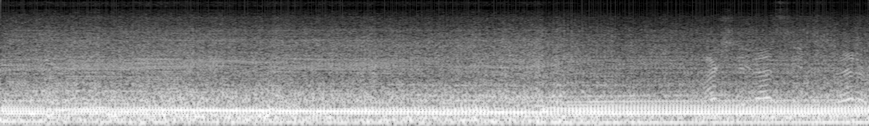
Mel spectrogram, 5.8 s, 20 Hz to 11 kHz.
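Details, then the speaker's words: 1984 Yamaha XT600 single after fitting correct standard jets (wrong-sized jets had caused breakup under load; pilot screw set 1.5 turns), wide-open desert pull: strong, steady drone with no stumble or bog; best it has ever run. "Honestly, that seemed way better. >> Like we got power. >> That was the best it's ever been."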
